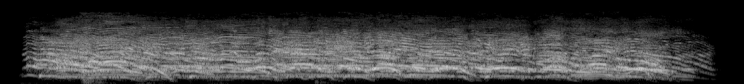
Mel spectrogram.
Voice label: People shouting and asserting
